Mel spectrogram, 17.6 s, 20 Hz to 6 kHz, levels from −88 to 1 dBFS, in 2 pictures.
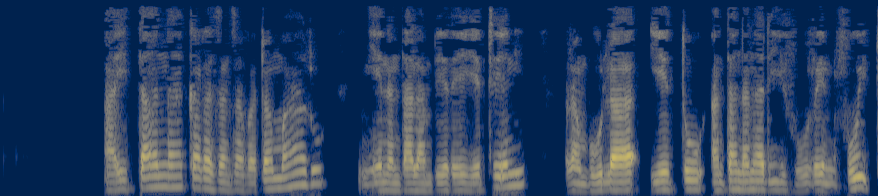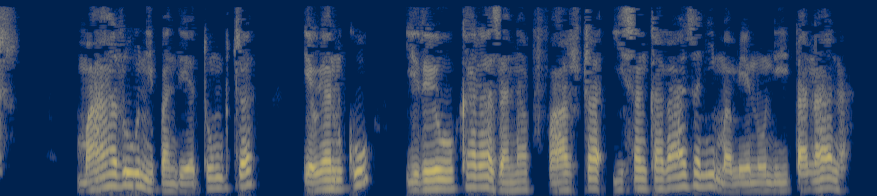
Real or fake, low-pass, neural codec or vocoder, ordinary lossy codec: fake; 5.4 kHz; vocoder, 44.1 kHz, 128 mel bands, Pupu-Vocoder; MP3, 24 kbps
